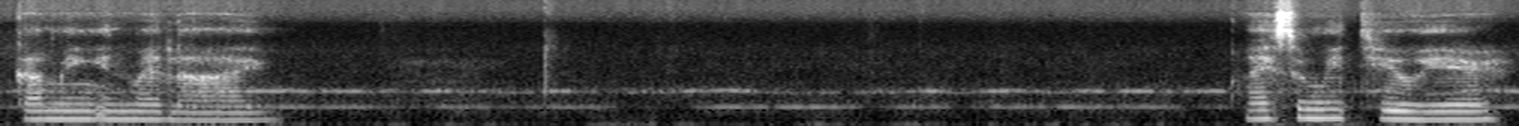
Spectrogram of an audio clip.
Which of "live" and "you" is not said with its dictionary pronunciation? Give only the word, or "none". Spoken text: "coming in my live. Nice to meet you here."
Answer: live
